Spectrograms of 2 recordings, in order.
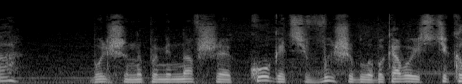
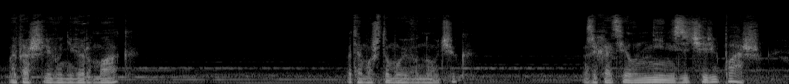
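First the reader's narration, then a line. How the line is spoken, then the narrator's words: Old man's whisper. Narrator (Russian): прошептал деда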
